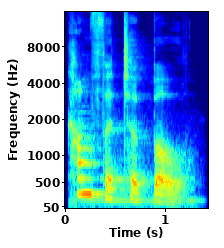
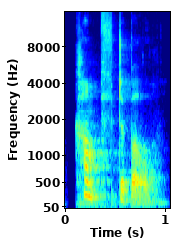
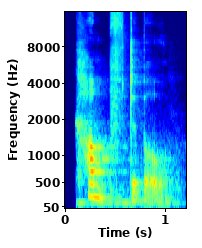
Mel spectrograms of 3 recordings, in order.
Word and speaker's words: comfortable: demonstrate with some examples first we have comfortable a very common mistake that Learners make is they say comfortable and they sound every syllable of the word but it is not in fact comfortable when we are speaking fluently we say comfortable comfortable another one vegetable we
